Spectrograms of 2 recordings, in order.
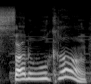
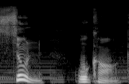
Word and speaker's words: Sun Wukong: this is Sun Wukong this is Sun Wukong no it's Sun Wukong that's the main reason behind this it's Chinese phonetics learn different languages learn at least to pronounce things correctly roll your RS When You Say My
